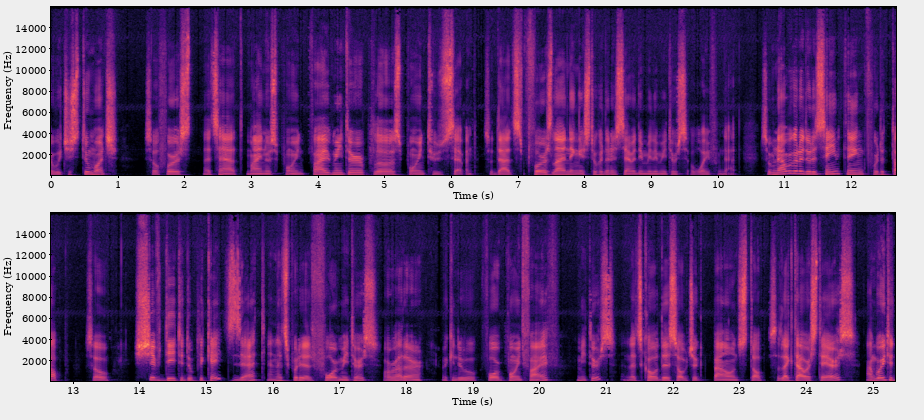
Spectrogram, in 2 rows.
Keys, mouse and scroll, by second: 1.7 click, 9.8-10.7 scroll down 5, 10.9 click, 12.8 middle click, 14.3 shift+d, 21.2 click, 21.4 click, 21.9 click, 22.1 click, 23.4 click.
